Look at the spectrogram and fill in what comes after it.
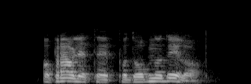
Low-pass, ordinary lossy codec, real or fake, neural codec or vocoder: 5.4 kHz; Opus, 32 kbps; real; none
